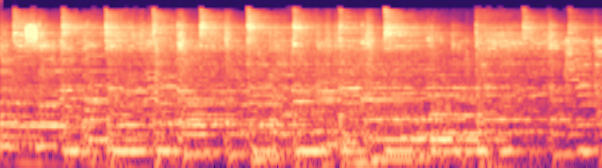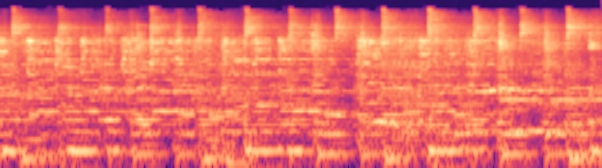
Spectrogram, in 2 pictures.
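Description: Live blues band playing: electric guitars over a drum kit and keyboard, with a steady beat.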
